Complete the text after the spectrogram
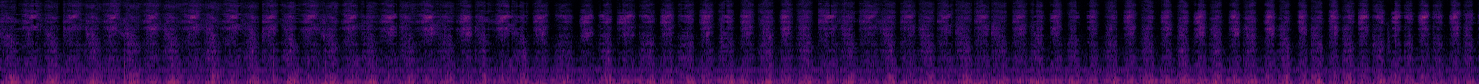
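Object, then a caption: Ink stick rubbed on a stone ink stone. A small rectangular black ink stick, held in the fingertips, is rubbed in circles against the wet grinding well of a round, dark, solid ink stone that rests on a black tabletop while the other hand steadies its rim. The result is a continuous, gritty, rasping rub, weighted toward the low end, with a steady pulse of circular strokes running at an even level throughout.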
